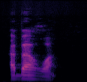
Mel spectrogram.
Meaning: of Abbaretz
- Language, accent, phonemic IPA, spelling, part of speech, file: French, France, /a.ba.ʁwa/, abbarois, adjective, LL-Q150 (fra)-abbarois.wav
